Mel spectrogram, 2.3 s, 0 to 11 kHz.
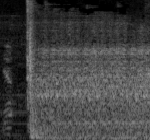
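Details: Old 6x6 army truck diesel, owner trying to get it started: the starter turns it over steadily with a dull churning beat, but it never fires. It cranks but will not start; the kill-switch valve often sticks, cause not confirmed.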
